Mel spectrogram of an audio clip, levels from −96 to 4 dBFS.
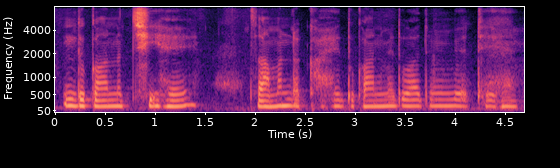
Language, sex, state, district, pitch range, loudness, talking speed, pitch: Hindi, female, Himachal Pradesh, Shimla, 170-180 Hz, -20 LUFS, 155 wpm, 175 Hz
